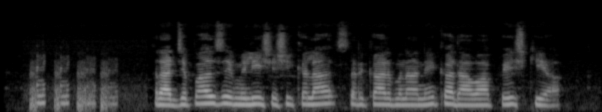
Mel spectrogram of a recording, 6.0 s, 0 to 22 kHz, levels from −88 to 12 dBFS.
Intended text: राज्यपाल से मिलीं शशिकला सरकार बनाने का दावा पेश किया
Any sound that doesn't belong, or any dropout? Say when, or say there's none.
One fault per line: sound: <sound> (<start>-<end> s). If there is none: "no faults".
sound: laugh (0.3-1.2 s)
